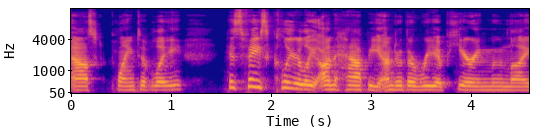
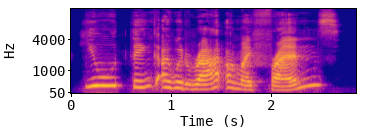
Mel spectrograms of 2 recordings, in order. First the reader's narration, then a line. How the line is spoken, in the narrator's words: Hermione said sweetly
